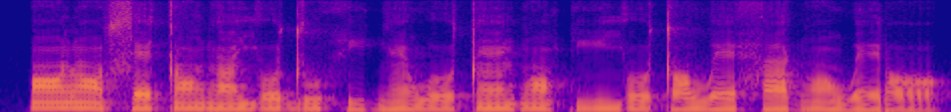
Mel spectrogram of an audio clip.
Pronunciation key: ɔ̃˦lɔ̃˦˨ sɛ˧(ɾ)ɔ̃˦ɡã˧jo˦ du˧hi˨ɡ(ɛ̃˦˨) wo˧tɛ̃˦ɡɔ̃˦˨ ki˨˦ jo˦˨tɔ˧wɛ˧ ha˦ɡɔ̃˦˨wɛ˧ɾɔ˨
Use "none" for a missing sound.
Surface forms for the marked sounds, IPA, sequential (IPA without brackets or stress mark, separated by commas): t, ɛ̃˨˦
